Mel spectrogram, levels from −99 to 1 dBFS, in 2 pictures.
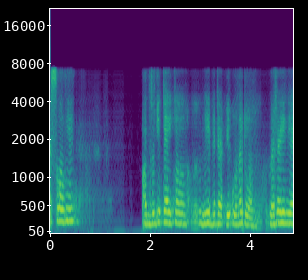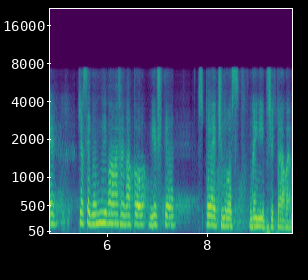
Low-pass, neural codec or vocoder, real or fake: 7.2 kHz; codec, 16 kHz, 0.5 kbps, FreqCodec, smaller model; fake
